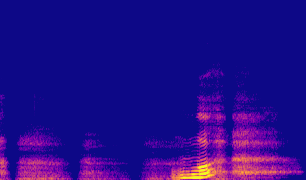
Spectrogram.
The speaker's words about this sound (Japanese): なんか息切れてる？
